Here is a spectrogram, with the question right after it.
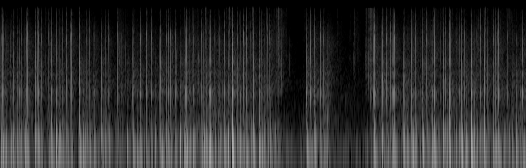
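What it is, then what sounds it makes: Crocodile-embossed faux leather cover tapped with nails. Long nails rapidly tap a bronze-gold crocodile-embossed faux leather cover stretched over a curved hollow form. The dense, crackly clicks have a hollow low thump beneath them. The tapping briefly quiets twice, around the middle of the clip, before picking back up.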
